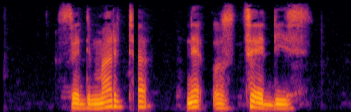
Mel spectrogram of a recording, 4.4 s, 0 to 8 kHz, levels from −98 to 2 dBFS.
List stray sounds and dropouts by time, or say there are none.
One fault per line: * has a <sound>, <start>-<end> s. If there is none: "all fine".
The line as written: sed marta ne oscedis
* has a dropout, 1.7-1.7 s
